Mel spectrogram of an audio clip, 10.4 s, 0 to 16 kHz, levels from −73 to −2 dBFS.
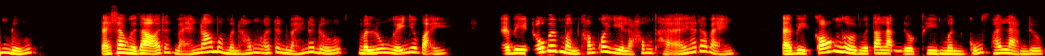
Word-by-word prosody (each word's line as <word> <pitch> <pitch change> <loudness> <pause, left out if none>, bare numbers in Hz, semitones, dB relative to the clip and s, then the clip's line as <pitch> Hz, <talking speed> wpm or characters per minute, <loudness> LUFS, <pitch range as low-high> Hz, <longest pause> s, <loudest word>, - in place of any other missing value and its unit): hổng 255 -2 -1
được? 190 +4 -1 0.7
Tại 175 +2 +3
sao 250 +3 +3
người 200 -4 +3
ta 195 - +7
ở - - +5
trên 260 -5 -6
bảng 185 +4 -4
đó 280 +3 +1
mà 305 -2 -1
mình 190 -4 -2
hổng 220 +7 -4
ở 220 - -3
trên 235 -3 -4
bảng 185 +3 -4
đó 295 - -1
được? 225 -4 -3 0.2
Mình 205 -2 +3
luôn 245 +3 0
nghĩ 195 -2 +1
như 280 +5 -1
vậy. 195 -4 -3 0.5
Tại 200 +2 +1
vì 220 -1 +4
đối 275 +3 +5
với 355 0 +3
mình 230 - +1
không 235 +5 -4
có 320 - +2
gì 235 -10 +1
là 165 -2 -3
không 235 +7 -6
thể 185 +1 -4
hết 290 +5 -3
á 340 - 0
bạn. 180 - -5 0.5
Tại 180 -1 +5
vì 205 +2 +2
có 250 +5 +6
người 290 -10 +3
người 190 -1 -1
ta 215 +2 +1
làm 190 -3 -1
được 175 -1 0
thì 195 -1 -1
mình 185 -2 -1
cũng 190 +5 -4
phải 215 +1 0
làm 190 -6 -1
được, 180 +1 -4
210 Hz, 295 wpm, -20 LUFS, 185-245 Hz, 0.7 s, ta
